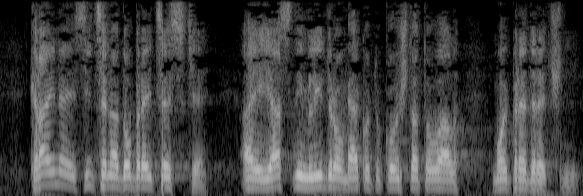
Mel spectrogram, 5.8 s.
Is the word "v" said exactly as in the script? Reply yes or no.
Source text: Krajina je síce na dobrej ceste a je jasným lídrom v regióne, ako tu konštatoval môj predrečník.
no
